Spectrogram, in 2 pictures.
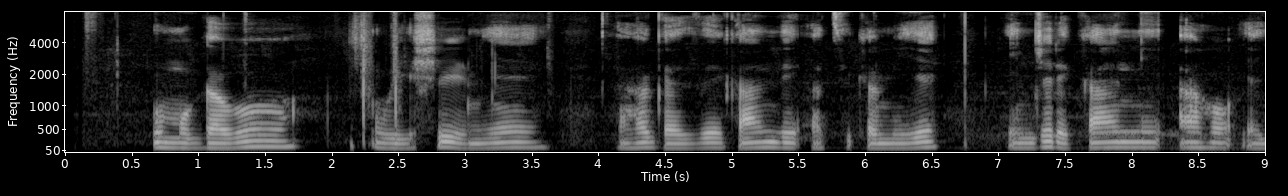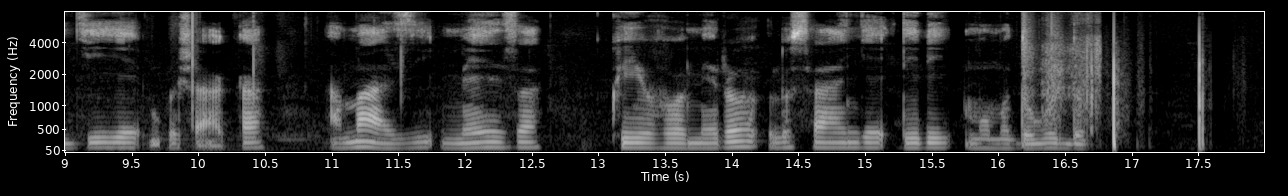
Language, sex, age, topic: Kinyarwanda, male, 18-24, health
